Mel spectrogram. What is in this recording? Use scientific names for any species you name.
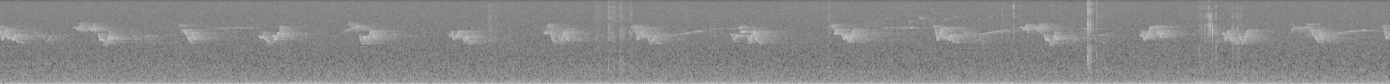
Vireo olivaceus, Setophaga virens, Contopus virens, Setophaga fusca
